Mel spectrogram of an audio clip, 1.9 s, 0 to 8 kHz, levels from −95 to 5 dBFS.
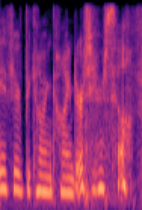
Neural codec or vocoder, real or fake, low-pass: none; real; 7.2 kHz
